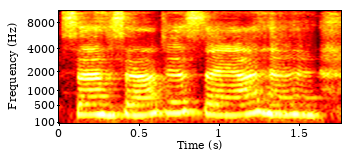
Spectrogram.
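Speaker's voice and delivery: put-on woman's laughing voice. Retelling the woman's reply to being asked about a threat, imitating a woman laughing. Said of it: "you laughing 'cause you sound stupid".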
